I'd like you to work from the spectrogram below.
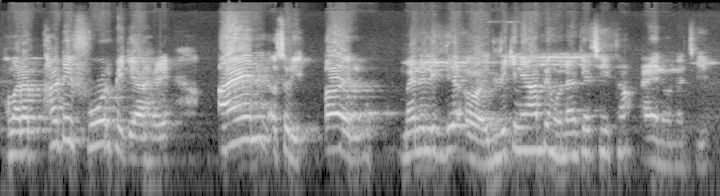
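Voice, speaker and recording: A young man with a bright, expressive, high-pitched voice runs an exam-prep lesson through slides at a moderate pace, quizzing students on vocabulary in a sing-song way. He blends Hindi with English words, and the echoey room carries faint noise.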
